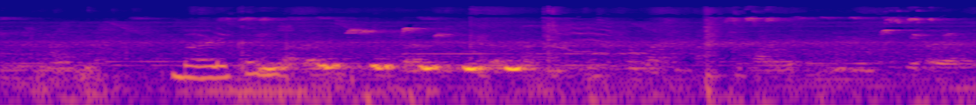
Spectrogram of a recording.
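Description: Birds chirping with short, high calls in a garden. A short run of low, evenly spaced notes sounds about one to three and a half seconds in, and a single sharp click comes near five seconds.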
